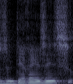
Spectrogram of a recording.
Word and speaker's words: Syntheresis: Das ist ja dann entweder mit T oder D geschrieben, griechisch, also Betonung auf der dritten Silbe, drittletzten, also Syntheresis, und lateinisch heißt dann Syntheresis oder Syntheresis.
